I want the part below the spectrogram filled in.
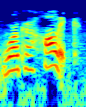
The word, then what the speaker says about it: workaholic: 这里字母 A 的发音是啊，所以念作 workaholic。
